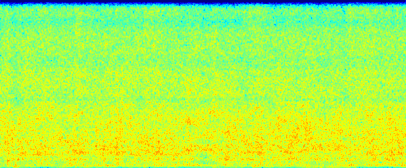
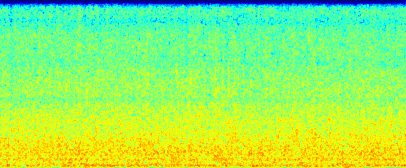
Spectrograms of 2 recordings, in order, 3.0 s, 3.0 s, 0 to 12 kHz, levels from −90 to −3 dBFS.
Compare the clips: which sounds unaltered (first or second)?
second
